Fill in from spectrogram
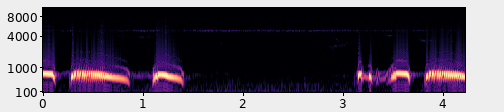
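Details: Spotted dove kept as a trapping decoy coos steadily: a long falling coo and a shorter one, a pause of nearly two seconds, then stuttered short notes leading into another long coo.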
